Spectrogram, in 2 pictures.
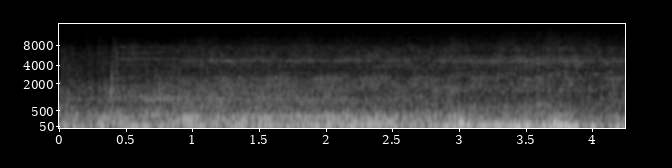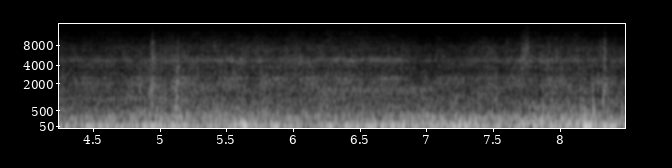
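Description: A bicycle frame rattles and clicks over bumps.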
